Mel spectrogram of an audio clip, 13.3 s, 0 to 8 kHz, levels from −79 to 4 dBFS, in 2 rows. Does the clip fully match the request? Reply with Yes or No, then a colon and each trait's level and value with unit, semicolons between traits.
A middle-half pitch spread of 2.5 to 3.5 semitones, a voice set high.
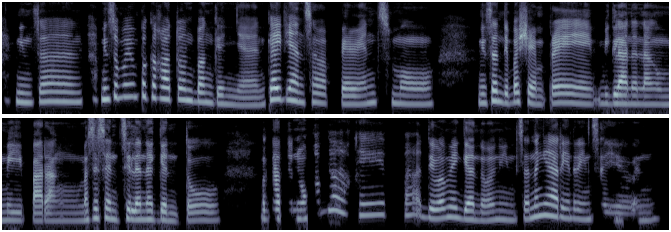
No: average, 4.3 semitones; high, 200 Hz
